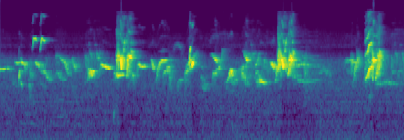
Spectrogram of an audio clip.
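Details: Sunda bush warbler song used as a lure for birds: a busy run of high, sharp chirps and quick twittering phrases, overlapping densely, with stronger bursts every second or so.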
